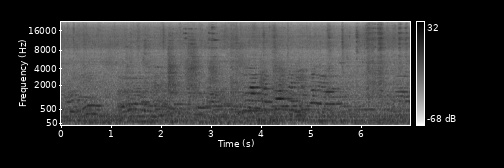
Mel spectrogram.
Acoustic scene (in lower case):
restaurant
